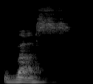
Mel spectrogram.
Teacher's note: We have the W sounding like a V and the T to S switch.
